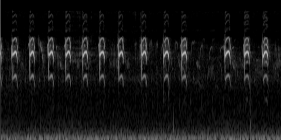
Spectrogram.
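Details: Iranian black francolin calling with a steady string of high, piercing chirps, about four each second and evenly spaced, one brief gap near the end, against a quiet background.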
